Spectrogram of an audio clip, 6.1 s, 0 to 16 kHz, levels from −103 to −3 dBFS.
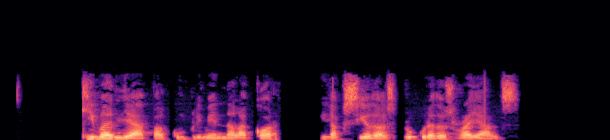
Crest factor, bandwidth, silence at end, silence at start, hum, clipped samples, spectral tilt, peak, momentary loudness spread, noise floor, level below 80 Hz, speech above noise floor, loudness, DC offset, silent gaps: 20 dB; 7.8 kHz; 0.95 s; 0.8 s; none; under 0.1%; -5 dB/octave; -2 dBFS; 14 LU; under -90 dBFS; -62 dBFS; over 71 dB; -20 LUFS; under 0.1%; 2.81-3.20 s, 3.98-4.03 s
